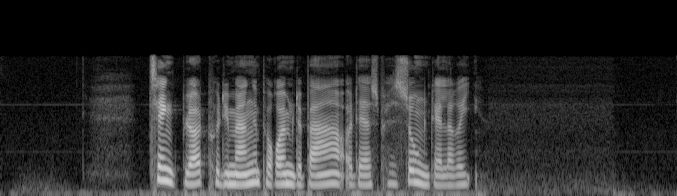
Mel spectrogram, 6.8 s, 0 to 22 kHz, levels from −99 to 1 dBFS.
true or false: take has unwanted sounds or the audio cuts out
false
